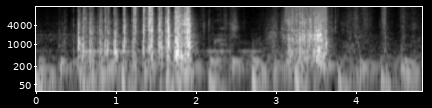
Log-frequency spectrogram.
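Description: A tarot deck is riffle-shuffled twice in quick succession, each pass a crisp burst of rapid flapping clicks with a short pause between them.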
